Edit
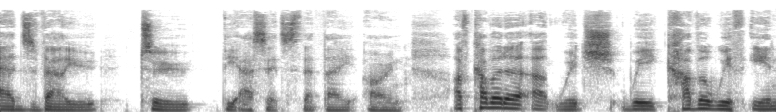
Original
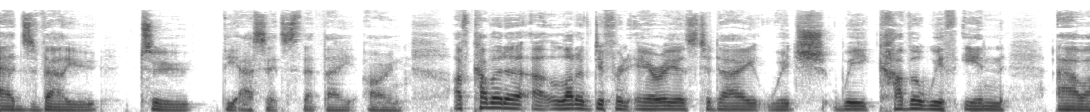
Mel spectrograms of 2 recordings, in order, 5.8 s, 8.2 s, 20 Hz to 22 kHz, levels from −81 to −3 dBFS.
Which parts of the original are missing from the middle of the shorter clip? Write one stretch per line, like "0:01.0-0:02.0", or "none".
0:04.1-0:05.7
